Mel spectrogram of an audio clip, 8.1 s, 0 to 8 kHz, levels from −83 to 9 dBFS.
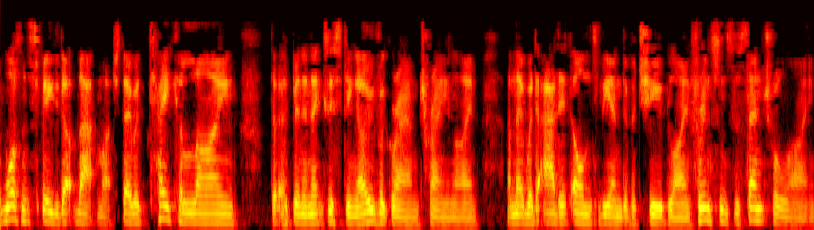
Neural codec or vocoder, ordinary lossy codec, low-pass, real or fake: autoencoder, 48 kHz, 128 numbers a frame, DAC-VAE, trained on Japanese speech; MP3, 24 kbps; 7.2 kHz; fake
